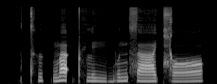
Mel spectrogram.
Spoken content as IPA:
tʰ ɯ˨˩ k̚ m a˥˩ ʔ pʰ l iː˨˩ b u˦˥ n s aː˦˥ t͡ɕ ɔː˦˥

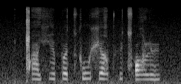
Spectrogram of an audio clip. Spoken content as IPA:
ǁ a̤ ç e p œ t͡sʼ u ʃ e ʁ pʰ y t͡sʼ ɔ ʁ ɮ y

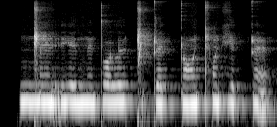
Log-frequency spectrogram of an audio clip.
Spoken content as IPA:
ŋ͡ǁ ẽ r j e n̪ ẽ t̪ ɔ l ɨ ɡ͡ǁ ɪ ʈ ɛ k ʈ ɔ̃ cʰ ɔ̃ ç ɛ k ʈ ɛ̃

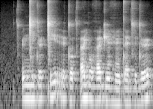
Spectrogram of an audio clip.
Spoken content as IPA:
t͡sʼ ʏ ŋ͡ǀ i d ø ǀ i r ʏ t o t͡sʼ ɐ j o ɦ ɐ d͡ʒ ɛ̃ ɦ ɛ̃ t ɛ d͡z ʏ d ø

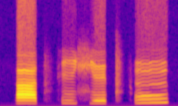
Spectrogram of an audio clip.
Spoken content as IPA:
a t͡sʼ i ç e t͡sʼ ũ

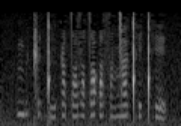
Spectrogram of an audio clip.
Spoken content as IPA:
m b ʏ ǁ ʏ ɡ͡ǃ e k i tˤ ʏ zˤ ɪ tˤ ɛ ʔ i sˤ ɛ ŋ͡ǀ a ǃʰ e ǃʰ e

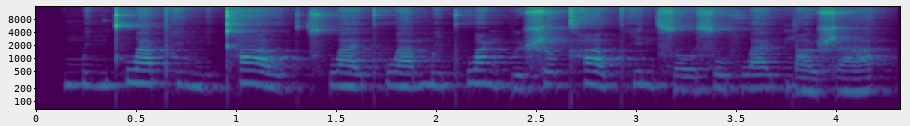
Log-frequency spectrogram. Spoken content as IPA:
m i˨˦ ŋ t̪ʰ w ä˦ pʰ i˨˩ ŋ i˥˨ kʰ ɑ˥˨ ʊ̯ | t͡sʰ w a˨˦ ɪ̯ pʰ w ä˨˦ m i˨˩ pʰ w ɑ˥˨ ŋ p y˨˦ ʂ ɤ˦ kʰ ɑ˥˨ ʊ̯ pʰ i˥˨ n s o˨˦ ʊ̯ s u˨˩ f w a˦ ɪ̯ p j ɑ˨˩ ʊ̯ ʂ ä˨˦

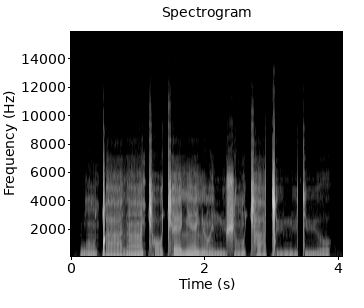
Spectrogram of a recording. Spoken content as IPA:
w ɔ̃˨ ǃ aː˨ l ãː˦ cʰ ɔ˨ cʰ ɛ˦ lʲ ɛ̃˦˨ lʲ ɔ̃˨ e̯ m y˨ ʃ ɔ̃˨ o̯ cʰ a˨ ǀ y˨ m y˨ t y˦˨ o̯

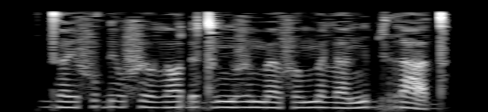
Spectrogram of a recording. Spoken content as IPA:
d̪ œ ɪ̯ f ʊ ɠ ɪ ʊ̯ f ʏ ʊ̯ l ɔ ɗ ʊ d ɔ n v ɪ m œ ə̯ f ə ʊ̯ m œ l ɐ n i b r a d

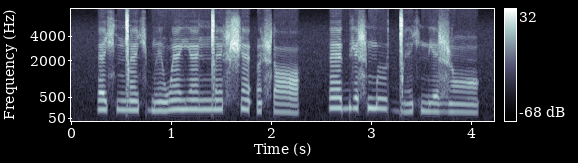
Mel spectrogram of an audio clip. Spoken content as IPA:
ɛ˨ ç ŋ͡ǀ ɛ̃˨ ç b ẽ˨ w ɛ̃˦ j ɛ̃˦ ŋ͡ǀ ẽ˦ ɬ ʃ ɛ̃˦ ʔ ə̃˨ ɬ ɾ ɒ˨ | ɛ˦ bʲ ɛ˦ ɬ m ɯ˦˨ ɡ͡ǀ ẽ˨ ç mʲ ɛ˨ ɮ ɔ̃˨

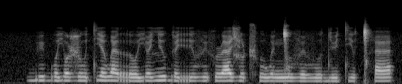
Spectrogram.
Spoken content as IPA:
b y b o j o ʐ u tʲ æ w æ r o j ø lʲ u ɡ ø rʲ u v y f ɹ æ ʑ u ʈ͡ʂʰ u w ø ŋ͡ǀ u v ø v u d y tʲ u ǀʰ æ

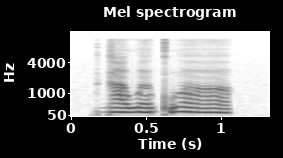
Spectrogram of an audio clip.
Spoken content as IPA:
ɡ a w ə kʷʼ ʌː

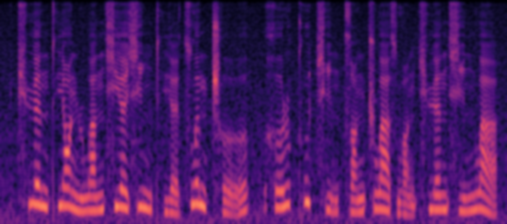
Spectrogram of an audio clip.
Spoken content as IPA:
t͡ɕʰ ɥ ɛ˥˧ n t̪ʰ j ɑ˥˩ ŋ ɻ w a˧˥ n ɕ j ɛ˥˧ ɕ i˥˩ ŋ t̪ʰ j ɛ̰˨˩ t͡s w ə˥˩ n ʈ͡ʂʰ ɤ̰˨˩˦ | x ɤ˧˥ ɻ u˧ t̪ʰ u˥ t͡ɕʰ ḭ˨˩ n t͡s ɑ˧˥ ŋ ʈ͡ʂ w ä˥˩ s w ɑ̰˨˩ ŋ t͡ɕʰ ɥ ɛ˥ n ɕ i˧˥ n w ä˥˩

